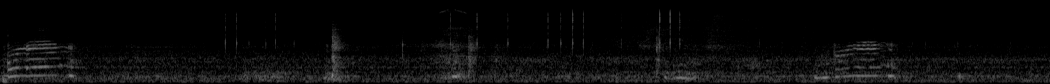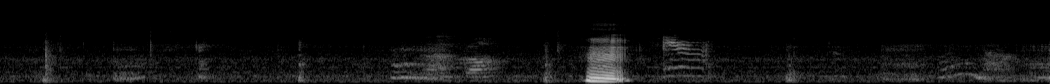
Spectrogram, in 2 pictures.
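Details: Sea Cucumber, a white cat, lets out scattered short meows across the stretch, with one loud strained cry near the end and quieter chirping sounds between them.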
